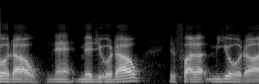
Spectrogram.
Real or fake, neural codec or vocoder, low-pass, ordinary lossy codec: fake; codec, 16 kHz, 0.7 kbps, FocalCodec; 7.2 kHz; none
